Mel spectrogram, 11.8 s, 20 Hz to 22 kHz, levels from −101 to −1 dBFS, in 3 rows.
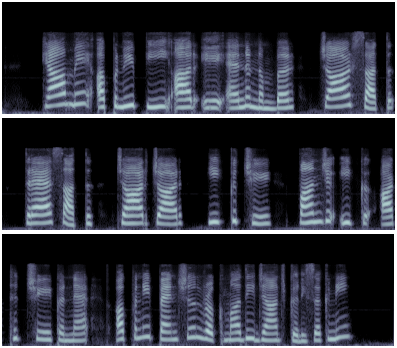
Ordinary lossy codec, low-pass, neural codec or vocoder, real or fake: none; 7.2 kHz; codec, 16 kHz, 1 kbps, X-Codec, HuBERT features, trained on LibriSpeech; fake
